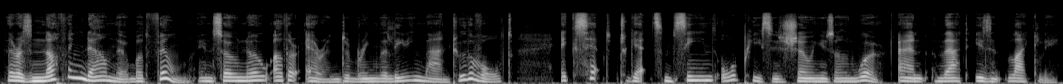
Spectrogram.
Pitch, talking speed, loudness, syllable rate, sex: 155 Hz, 195 wpm, -19 LUFS, 4.8 syllables/s, female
